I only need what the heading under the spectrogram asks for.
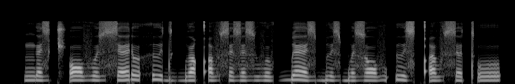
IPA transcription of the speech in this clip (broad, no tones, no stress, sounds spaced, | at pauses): ŋ ɛ z t͡ʃʼ ɔ v ɵ z s ɛ ɾ ɵ h ɨ d ə ɡ͡b ɵ qʼ ə v s ə z ə z v ɵ v ɡ͡b ɛ z ɓ ɨ z b ə z ɔ v ʔ ɨ z qʼ ɨ v s ə tʼ ʊ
